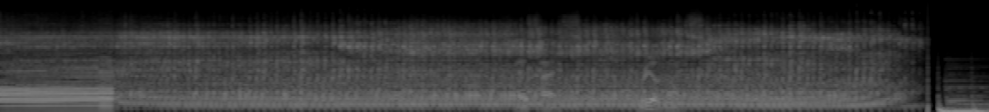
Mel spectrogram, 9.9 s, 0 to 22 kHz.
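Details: Newly bought Stihl MS180C gas chainsaw, 16-inch bar, non-California model, after cold start and a few minutes of warm-up: steady high buzzing engine note holds evenly without stumbling or surging; normal running.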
